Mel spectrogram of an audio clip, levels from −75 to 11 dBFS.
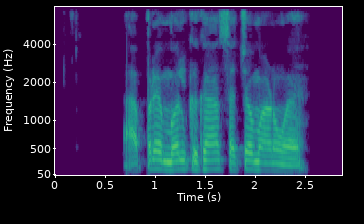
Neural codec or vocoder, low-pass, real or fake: none; 7.2 kHz; real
